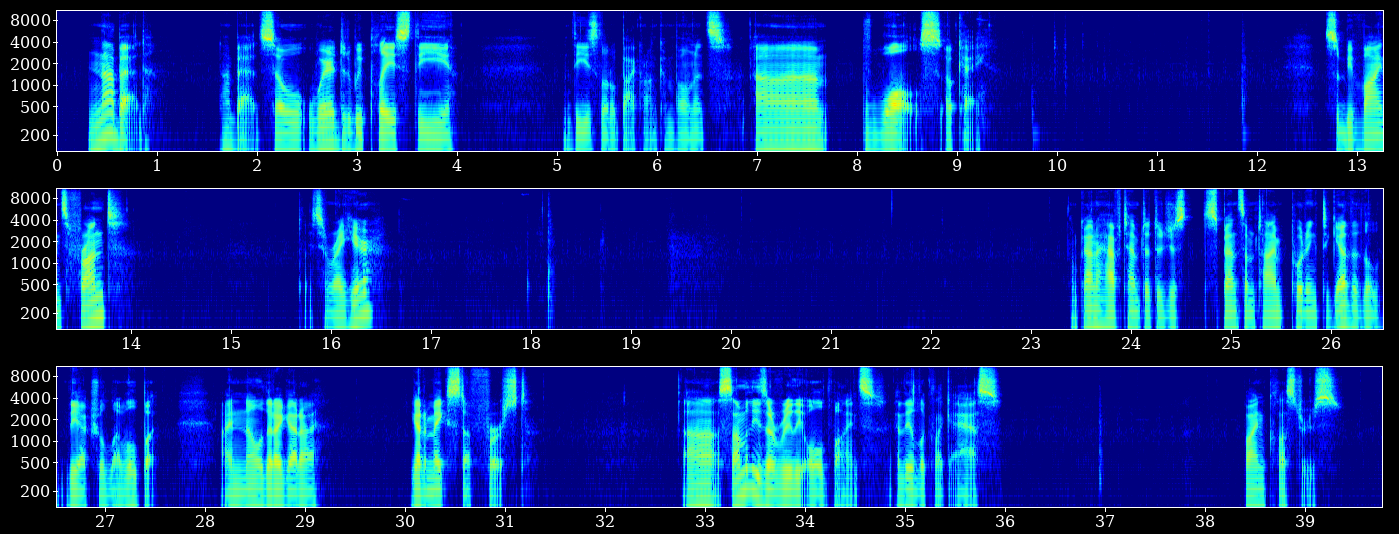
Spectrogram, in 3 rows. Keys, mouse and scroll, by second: 1.1-2.1 scroll down 4, 4.9 middle click, 9.3 double click, 9.8-11.9 typing, 16.7 middle click, 17.4 middle click, 32.1-37.0 scroll down 2.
